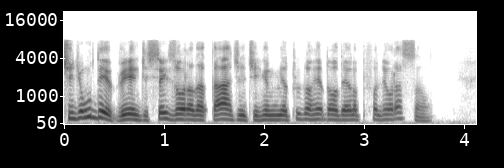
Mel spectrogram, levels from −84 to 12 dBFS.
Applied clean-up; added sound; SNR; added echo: neural diffusion model UNIVERSE++.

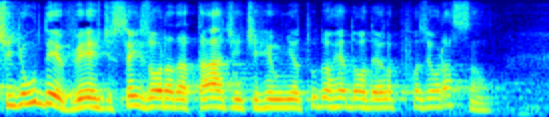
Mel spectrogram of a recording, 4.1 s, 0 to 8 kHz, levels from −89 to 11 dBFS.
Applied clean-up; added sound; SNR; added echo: none; none; none; none.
